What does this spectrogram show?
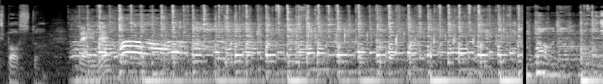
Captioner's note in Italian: Applauso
